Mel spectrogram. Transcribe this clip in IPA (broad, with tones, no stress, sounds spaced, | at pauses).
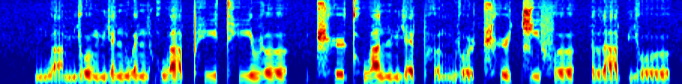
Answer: m w ä̰˨˩ m j o˥˧ ʊ̯ m j ɛ˥˧ n w ə˥˧ n k w ä˥˩ pʰ i˥ t̪ʰ i˥ ɻ ɤ˥ | ʈ͡ʂʰ ɻ̩˥˧ kʰ w a˥˧ n m j ɛ˥˩ pʰ ɤ̰˨˩ ŋ ɻ o˥˧ ʊ̯ ʈ͡ʂʰ ɻ̩˥˧ t͡ɕ i˥˩ f ɤ˥ | l ä˧˥ p j o˧˥ ʊ̯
